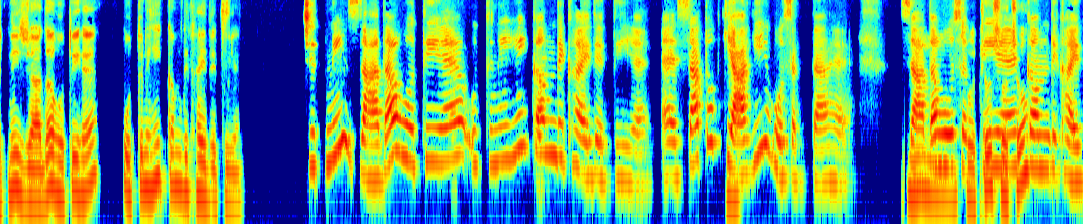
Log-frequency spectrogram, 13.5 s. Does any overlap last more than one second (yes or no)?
yes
